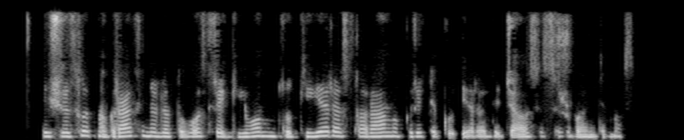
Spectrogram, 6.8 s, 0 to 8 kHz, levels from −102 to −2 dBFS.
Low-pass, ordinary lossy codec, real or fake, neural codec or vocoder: 7.2 kHz; MP3, 48 kbps; fake; autoencoder, 48 kHz, 128 numbers a frame, DAC-VAE, trained on Japanese speech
